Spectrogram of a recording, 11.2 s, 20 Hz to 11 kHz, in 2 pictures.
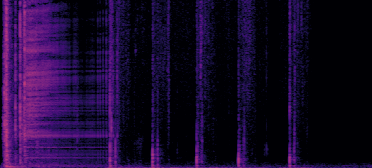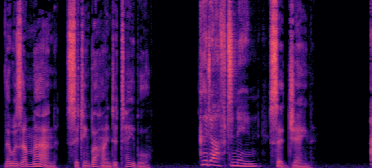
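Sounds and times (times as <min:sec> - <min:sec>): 
door opening with a sharp clatter and lingering ring: 0:00.0 - 0:01.7
steady footsteps walking across a hard floor: 0:01.6 - 0:04.7
speech: 0:05.7 - 0:07.9, 0:08.6 - 0:10.3.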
